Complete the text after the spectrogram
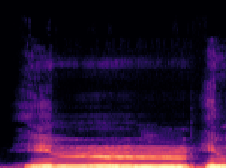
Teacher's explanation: গুণনা হবে, নুনের উপরে তাসদীদ এসেছে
